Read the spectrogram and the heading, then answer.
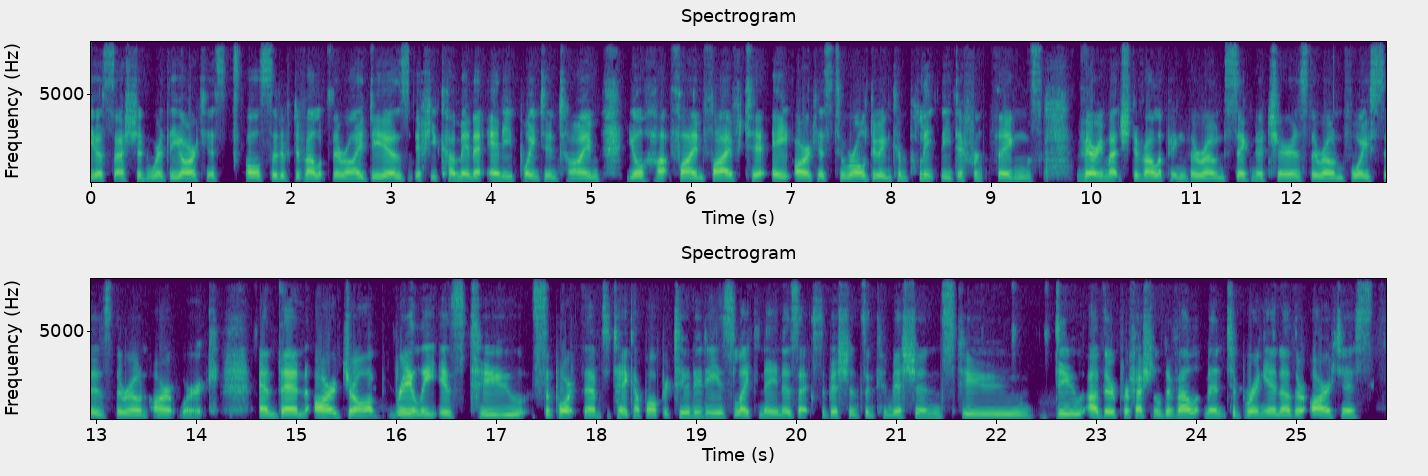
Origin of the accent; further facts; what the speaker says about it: Canada; moved away as an adult; now in London, United Kingdom; I was born in London, actually, and then my family moved to Canada when we were little, and I came back about 30 years ago.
